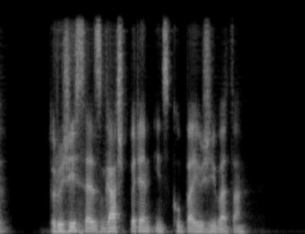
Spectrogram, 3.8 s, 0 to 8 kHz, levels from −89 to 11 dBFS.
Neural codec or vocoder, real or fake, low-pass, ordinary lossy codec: codec, 16 kHz, about 1 kbps, DyCAST, with the encoder's durations; fake; 7.2 kHz; none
